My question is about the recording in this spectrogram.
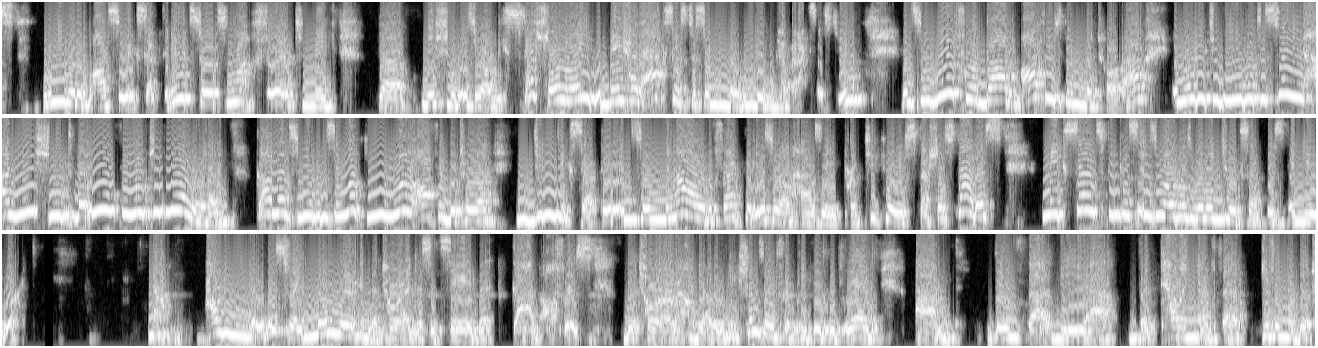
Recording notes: This audio was originally captured from Zoom on 06/23/2021 as part of an evening series open to the public in association with Drisha’s Summer Kollel.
